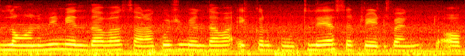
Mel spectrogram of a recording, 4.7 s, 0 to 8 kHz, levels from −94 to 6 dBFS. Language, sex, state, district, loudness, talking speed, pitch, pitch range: Punjabi, female, Punjab, Kapurthala, -15 LUFS, 195 wpm, 225 Hz, 215-230 Hz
